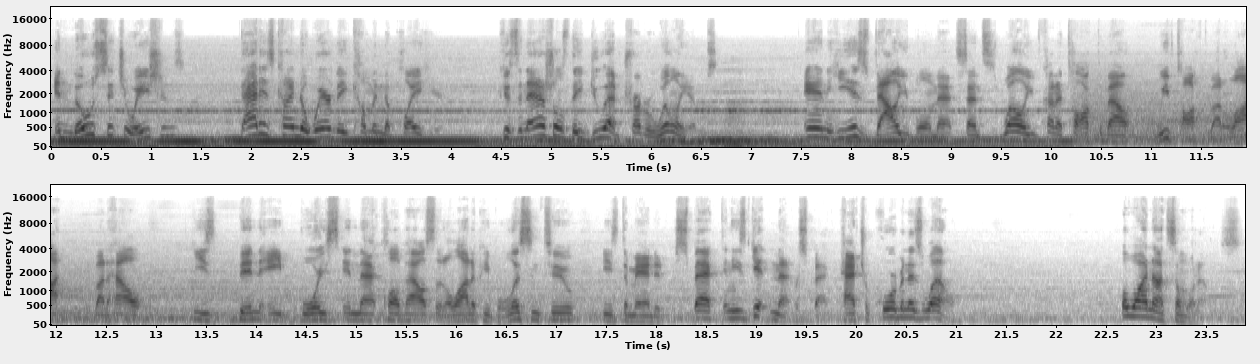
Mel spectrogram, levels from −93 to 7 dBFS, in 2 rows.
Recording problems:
traffic noise; very loud; throughout; 1 dB above the speech

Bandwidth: 15.5 kHz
